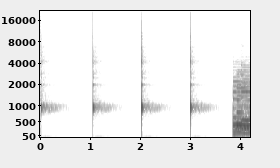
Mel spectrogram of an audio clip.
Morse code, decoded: none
